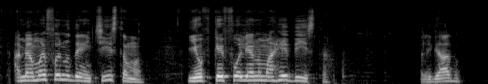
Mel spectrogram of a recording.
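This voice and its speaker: Very fast, high-pitched speech from a man, with ordinary pitch variation. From Brazil. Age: 30s. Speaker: podcast guest. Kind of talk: casual chat. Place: studio. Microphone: studio mic.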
